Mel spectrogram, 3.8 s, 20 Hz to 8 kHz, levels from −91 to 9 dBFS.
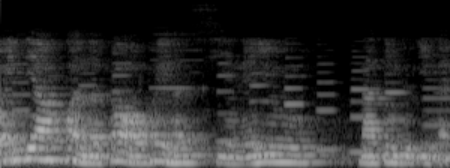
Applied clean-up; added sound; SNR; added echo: none; Wind instrument, woodwind instrument; 20 dB; reverberation time 0.9 s.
